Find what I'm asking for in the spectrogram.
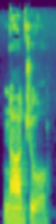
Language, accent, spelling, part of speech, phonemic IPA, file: English, US, nodule, noun, /ˈnɑd͡ʒul/, En-us-nodule.ogg
- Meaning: 1. A small lump, often roughly hemispherical in shape; a small node 2. A rounded mass or irregular shape; a small knot or lump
